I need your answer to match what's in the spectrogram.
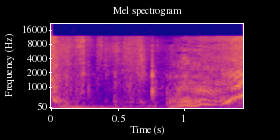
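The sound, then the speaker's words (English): A suitcase zipper is pulled shut in one quick rasping sweep as the packed suitcase is closed, its scratchy tone rising in pitch toward the end, loud and unaccompanied by talk. “You close it.”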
